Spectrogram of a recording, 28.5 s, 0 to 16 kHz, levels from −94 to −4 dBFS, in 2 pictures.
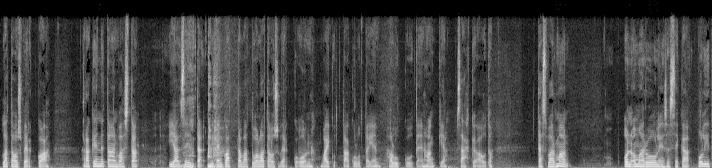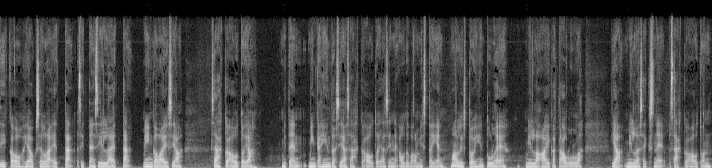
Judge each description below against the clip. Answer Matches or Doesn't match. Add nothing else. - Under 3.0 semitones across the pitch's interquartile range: Matches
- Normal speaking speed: Doesn't match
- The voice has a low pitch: Doesn't match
